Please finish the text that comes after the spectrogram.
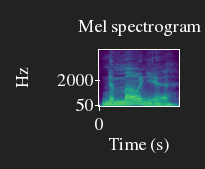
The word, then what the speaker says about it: pneumonia: a a a typo, pneumonia with a P has a P in front of it, a silent P like pterodactyl.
